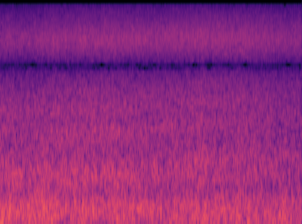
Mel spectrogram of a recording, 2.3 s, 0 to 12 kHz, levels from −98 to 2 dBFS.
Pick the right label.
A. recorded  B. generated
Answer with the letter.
A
